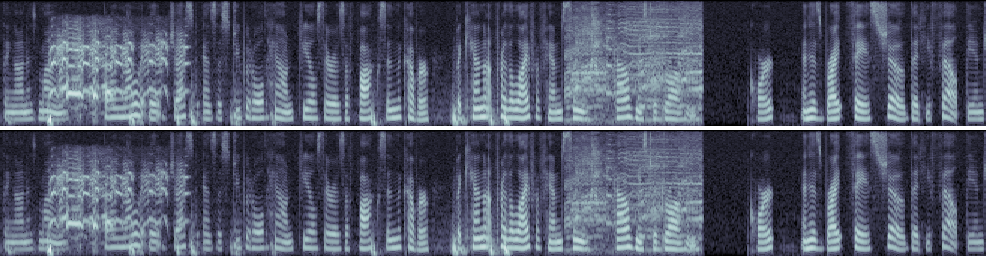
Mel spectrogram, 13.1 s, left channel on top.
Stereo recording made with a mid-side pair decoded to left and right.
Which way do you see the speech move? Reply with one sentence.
You can hear the speech go right and come back.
